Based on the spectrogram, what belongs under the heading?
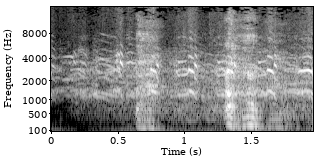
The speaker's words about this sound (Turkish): Bu kuşlardan oluyor yahu. Üstümüze üstümüze geliyorlar. Tepemizden bir türlü gitmiyorlar. Cıvıl cıvıl. Ne demek istiyorlar acaba?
